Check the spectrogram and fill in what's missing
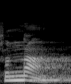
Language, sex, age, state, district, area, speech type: Maithili, male, 30-45, Bihar, Supaul, rural, read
